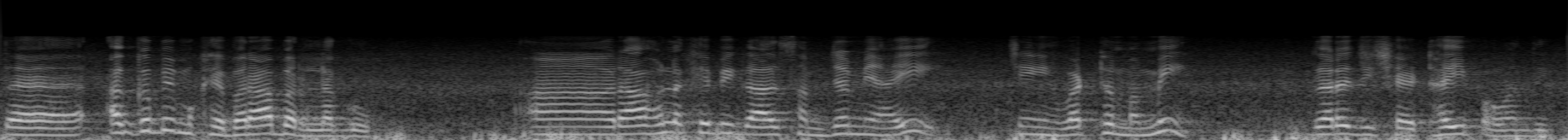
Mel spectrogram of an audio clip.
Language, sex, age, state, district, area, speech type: Sindhi, female, 45-60, Maharashtra, Thane, urban, spontaneous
